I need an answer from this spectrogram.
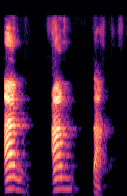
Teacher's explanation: di sini huruf n-nya jelas ini huruf m-nya jelas berarti anamta enggak ada dengung enggak ditahan enggak samar anamta n-nya jelas m-nya jelas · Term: izhar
